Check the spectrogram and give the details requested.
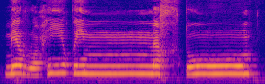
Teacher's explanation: هنا لما قلنا ادغام كامل، اول ما تعرفوا اسم ادغام كامل يعني التنوين الجسم والغنة تبعها الاتنين ادغموا في الميم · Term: ادغام كامل بغنة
